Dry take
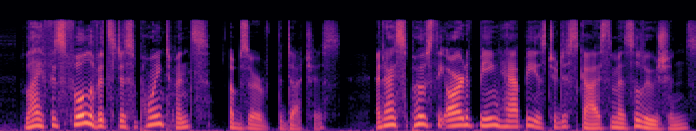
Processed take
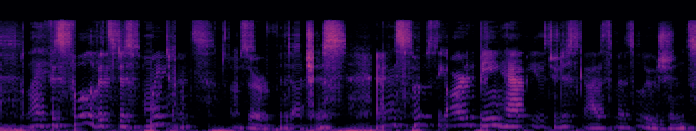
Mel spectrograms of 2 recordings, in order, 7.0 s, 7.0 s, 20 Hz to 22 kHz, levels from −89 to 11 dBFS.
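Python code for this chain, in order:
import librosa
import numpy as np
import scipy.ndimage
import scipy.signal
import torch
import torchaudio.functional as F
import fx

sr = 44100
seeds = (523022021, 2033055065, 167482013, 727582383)

y = fx.over_compress(x, sr, threshold_db=-21.0, ratio=-0.5, at=(2.32, 4.18), fade=0.02)
y = fx.high_shelf(y, sr, hz=fx.line((5.69, 3600.0), (6.45, 5900.0)), db=-8.5, at=(5.69, 6.45), fade=0.02)
y = fx.gate_flip(y, sr, shuts_db=-21.0, range_db=-25)
y = fx.rev_gated(y, sr, seeds[0], gate_ms=80, shape='rising', drr_db=6.5)
y = fx.auto_swell(y, sr, attack_ms=364.0)
y = fx.tone_stack(y, sr, knobs='10-0-10')
y = fx.hum_notches(y, sr, base_hz=50, count=10)
y = fx.buffer_glitch(y, sr, at_s=(1.45, 2.94, 5.38), block=256, repeats=8)
y = y * librosa.db_to_amplitude(13.5)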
